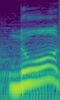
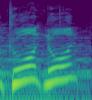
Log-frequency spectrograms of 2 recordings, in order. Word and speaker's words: Gnaw: It's Gnaw. Gnaw. Like Gnawing on the bone. Gnaw, Gorn.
